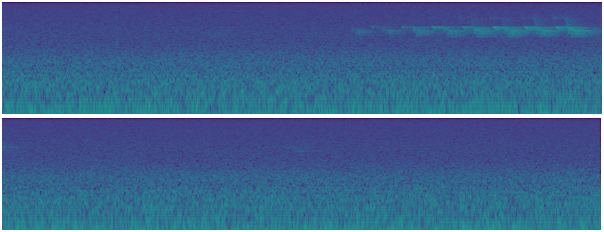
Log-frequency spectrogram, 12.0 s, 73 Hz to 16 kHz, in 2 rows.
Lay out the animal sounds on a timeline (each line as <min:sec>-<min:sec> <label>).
0:03.5-0:06.1 Ovenbird (Seiurus aurocapilla)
